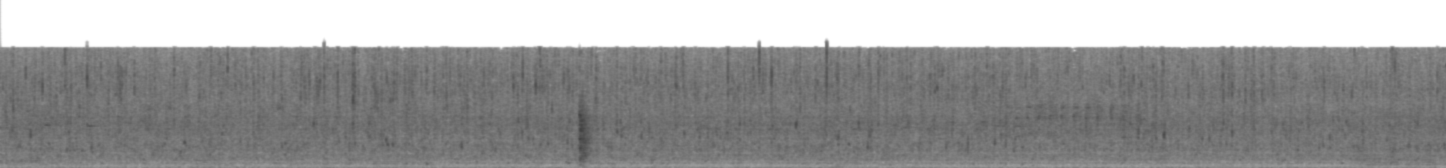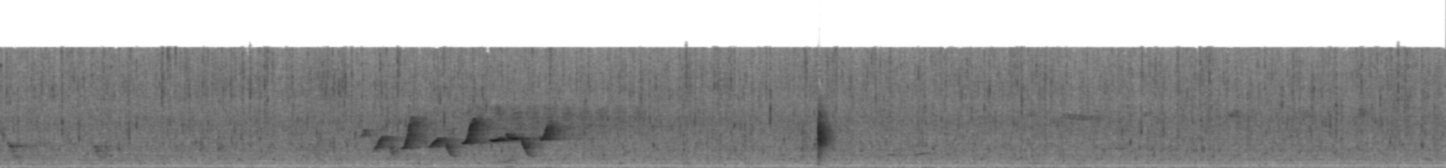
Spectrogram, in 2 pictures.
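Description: Steady soft trickle of river water at the bank, with birds calling: a single high chirp about six seconds in, a quick run of high chirps about two-thirds of the way through, and another sharp chirp soon after.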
